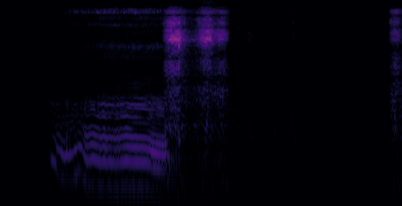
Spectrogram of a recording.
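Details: A sleeping Shih Tzu dog gives a single loud, drawn-out snore with a whistling, voiced quality, followed by faint snuffling breaths, while the family laughs: dog snoring.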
